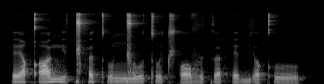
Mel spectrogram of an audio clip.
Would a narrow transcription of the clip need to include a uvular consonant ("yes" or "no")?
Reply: yes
